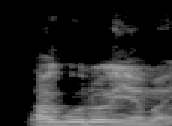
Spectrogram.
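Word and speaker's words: Haguroyama: Hagoroyama. – Hagoroyama.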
